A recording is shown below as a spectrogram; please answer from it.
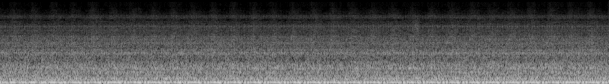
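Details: Kenworth W900 with Detroit diesel at idle, cylinders cut out in turn: steady lope with a repeating uneven thump two or three times a second; cylinder six completely dead, later found to have valves adjusted far too tight.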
